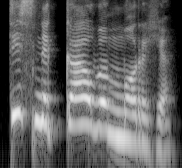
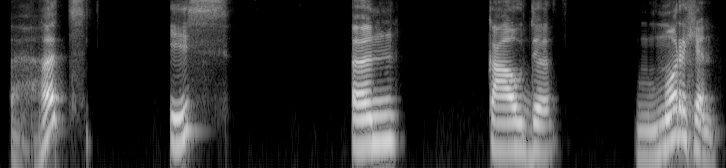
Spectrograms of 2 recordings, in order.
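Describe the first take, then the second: First: It is said in a reduced regional dialect. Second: It is said in standard official Dutch.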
